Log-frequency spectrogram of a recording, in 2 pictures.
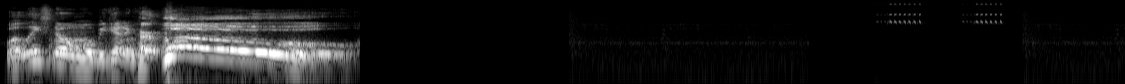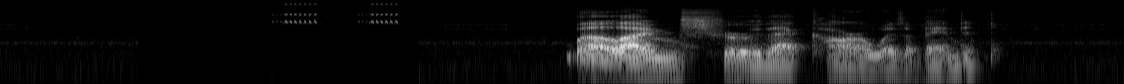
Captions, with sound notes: Well at least no one will be getting hurt th- WHOA!!!! [Cricket.] [Audio Muted] [Cricket.] Well I'm sure that car was abandoned...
